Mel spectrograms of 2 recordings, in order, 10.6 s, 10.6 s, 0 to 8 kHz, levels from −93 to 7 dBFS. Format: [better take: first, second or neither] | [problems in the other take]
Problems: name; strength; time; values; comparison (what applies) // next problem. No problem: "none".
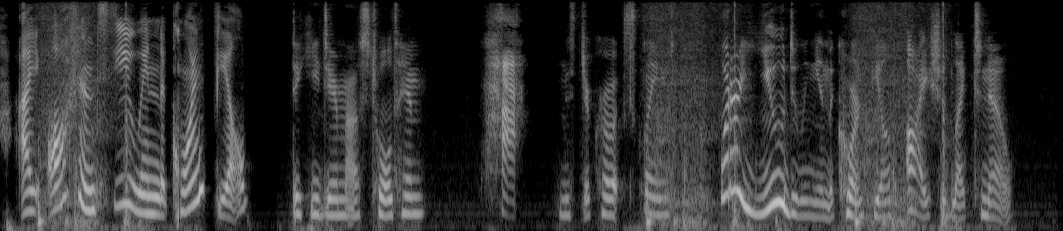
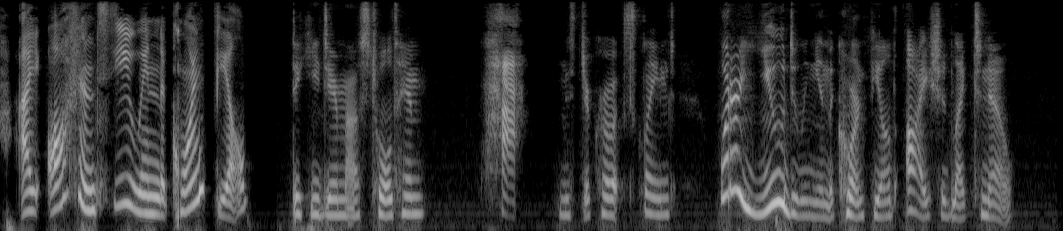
second | background sound (Drawer open or close); 13 dB below the speech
